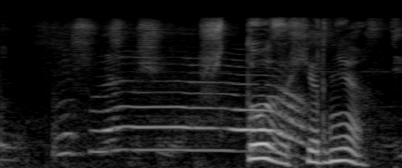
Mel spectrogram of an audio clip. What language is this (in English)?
Russian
